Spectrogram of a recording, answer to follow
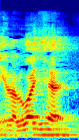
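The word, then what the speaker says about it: إلا الوجه: semua badannya, illal wajha, ya bacanya illal wajha, karena illa kan adat istisna.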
